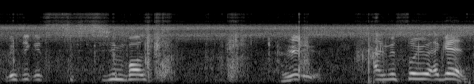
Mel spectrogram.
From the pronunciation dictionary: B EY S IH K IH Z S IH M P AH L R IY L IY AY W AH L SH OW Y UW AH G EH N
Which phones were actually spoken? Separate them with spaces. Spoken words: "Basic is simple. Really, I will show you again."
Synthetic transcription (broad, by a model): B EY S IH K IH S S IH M B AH L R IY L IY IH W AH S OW Y UW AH G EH N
